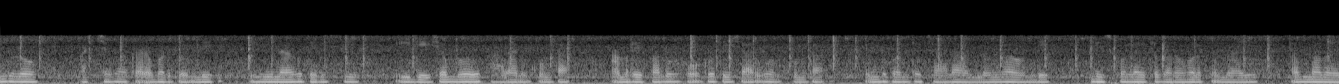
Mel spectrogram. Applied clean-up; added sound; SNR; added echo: none; Typewriter; 16 dB; none.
